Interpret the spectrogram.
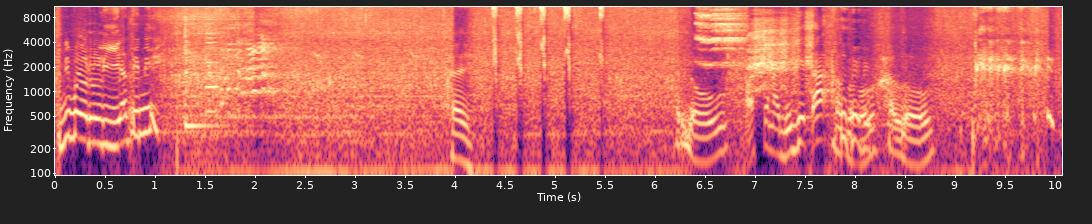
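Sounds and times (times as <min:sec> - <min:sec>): even wash of noise: 0:00.0 - 0:06.2
low machine hum: 0:00.0 - 0:06.4.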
